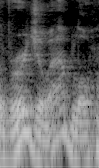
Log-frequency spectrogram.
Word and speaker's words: Virgil Abloh: The, man, speaking of, as you mentioned, Kanye, man, so Virgil Abloh, huh? Is that how you pronounce it? – Yeah, bro.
